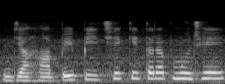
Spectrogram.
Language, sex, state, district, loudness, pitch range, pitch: Hindi, female, Bihar, Kaimur, -14 LUFS, 195-275 Hz, 260 Hz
